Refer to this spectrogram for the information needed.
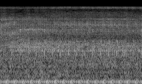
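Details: Yamaha Fino scooter that had stalled with a 46-blink indicator code: after repairing a burnt charging wire and replacing a weak spark plug, it runs with an even, steady putter at idle, no misses or knocks, running cleanly.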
